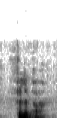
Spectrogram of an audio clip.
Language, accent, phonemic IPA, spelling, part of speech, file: English, Southern England, /ˈfɪ.lɪ.pə/, Philippa, proper noun, LL-Q1860 (eng)-Philippa.wav
- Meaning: A female given name from Ancient Greek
